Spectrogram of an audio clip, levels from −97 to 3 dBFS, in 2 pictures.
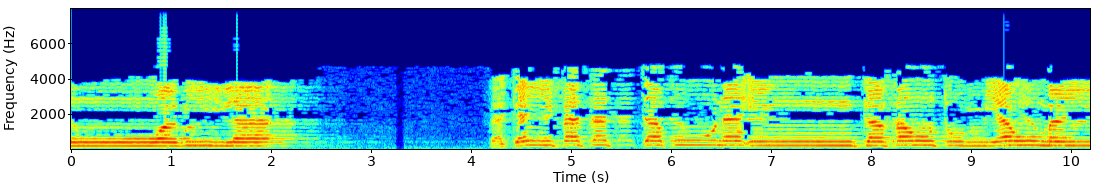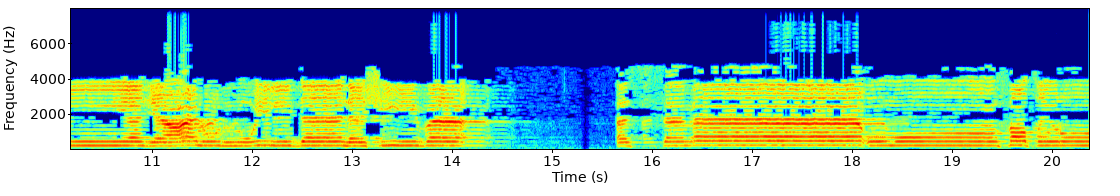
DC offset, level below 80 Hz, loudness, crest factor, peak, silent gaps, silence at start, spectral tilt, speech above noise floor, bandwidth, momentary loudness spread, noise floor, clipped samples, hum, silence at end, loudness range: under 0.1%; -58 dBFS; -13 LUFS; 14 dB; 0 dBFS; none; 0 s; -5 dB/octave; 43 dB; 8 kHz; 12 LU; -57 dBFS; under 0.1%; none; 0 s; 8 LU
